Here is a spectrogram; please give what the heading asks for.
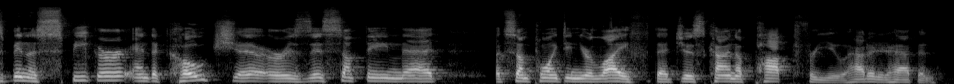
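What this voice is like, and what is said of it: Northern US accent. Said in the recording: “I could tell from your accent that you're definitely from up north somewhere”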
